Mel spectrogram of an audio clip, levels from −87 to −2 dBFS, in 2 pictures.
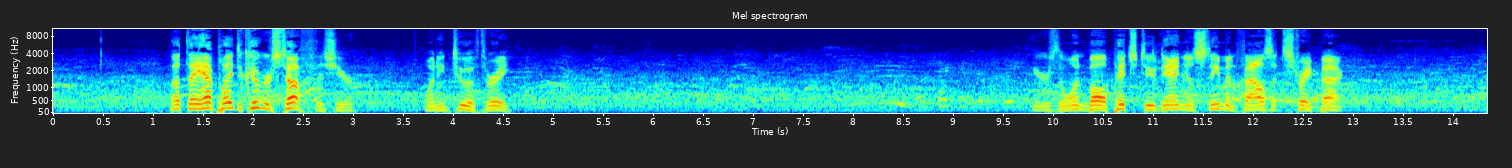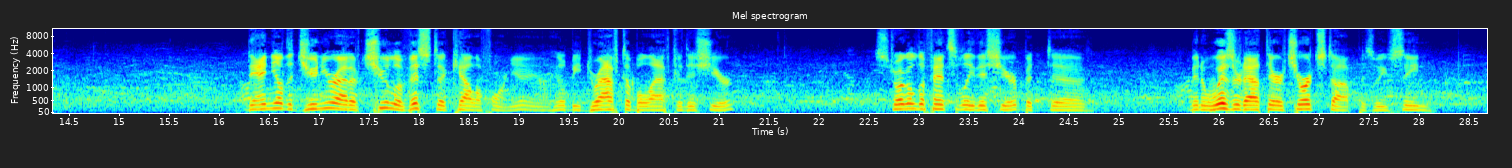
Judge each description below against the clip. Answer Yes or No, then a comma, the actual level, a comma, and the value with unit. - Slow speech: Yes, slow, 115 wpm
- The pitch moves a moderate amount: Yes, average, 3.3 semitones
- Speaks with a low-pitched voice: No, medium, 155 Hz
